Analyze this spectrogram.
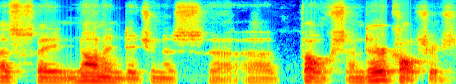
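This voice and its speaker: A man speaks with a slight Newfoundland accent. His fairly low voice moves at a moderate pace. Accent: slight Newfoundland twang. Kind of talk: casual chat. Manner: halting, many fillers.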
